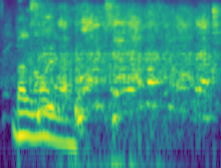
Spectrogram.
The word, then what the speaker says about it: Bologna: And it's pronounced Bologona.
